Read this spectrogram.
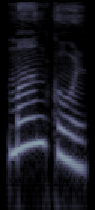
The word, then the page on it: ಮುಂಗಾಳು: Kannada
